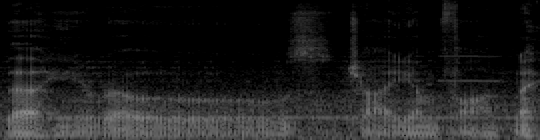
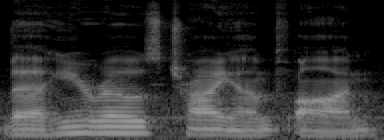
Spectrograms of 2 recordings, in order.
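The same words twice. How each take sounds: First: Whispered slowly and softly; whispered haiku. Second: Slow, counted syllables; haiku reading. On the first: Player whispering the haiku line slowly to himself. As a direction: breathe "The hero's triumph on" in a slow whisper. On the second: Player reading game text as a haiku, slow and syllable by syllable. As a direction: read "The hero's triumph on" as a haiku, counting each syllable slowly. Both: Shown as a demonstration. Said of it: "Is that a haiku?".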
